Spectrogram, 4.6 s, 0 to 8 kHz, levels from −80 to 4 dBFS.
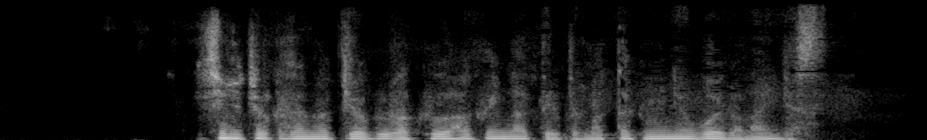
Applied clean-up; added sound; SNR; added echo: neural mask model Resemble Enhance denoiser.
